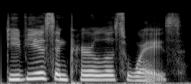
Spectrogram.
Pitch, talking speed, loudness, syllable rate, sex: 220 Hz, 125 wpm, -15 LUFS, 4.1 syllables/s, female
